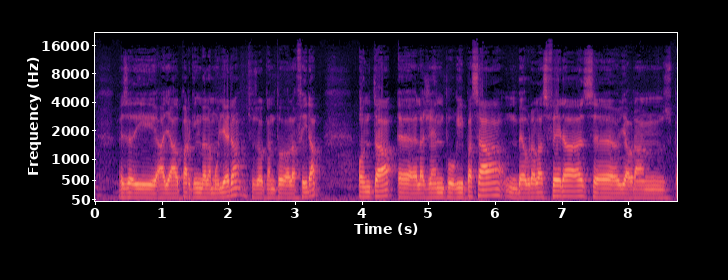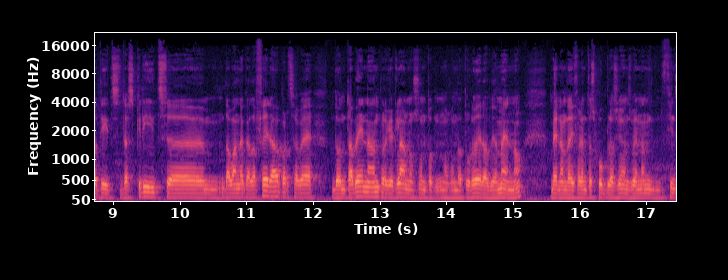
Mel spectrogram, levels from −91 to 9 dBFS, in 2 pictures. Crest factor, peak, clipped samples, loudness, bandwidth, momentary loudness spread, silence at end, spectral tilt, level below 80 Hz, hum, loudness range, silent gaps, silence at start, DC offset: 14 dB; -6 dBFS; under 0.1%; -20 LUFS; 17.5 kHz; 9 LU; 0 s; -6 dB/octave; -50 dBFS; none; 4 LU; none; 0 s; under 0.1%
